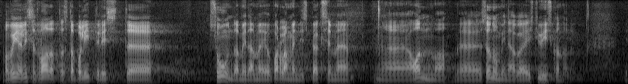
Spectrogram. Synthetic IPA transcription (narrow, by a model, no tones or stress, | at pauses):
mʔɑ̰pyjːɑnlihtsɑlt̪vɑːd̪ɑt̪ːˑɑse̞d̪̥ɑpo̞lʲiːt̪ːˑilist̪ | suːnd̪ɑmid̪ɑme̞jupɑrlɑme̞nd̪ispeɑksime̞ | ɑnd̪̥mɑsɤnuminɑɡ̥ɑe̞ːsʲt̪iyɦisko̞nːɑ̰le | jɑ̰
